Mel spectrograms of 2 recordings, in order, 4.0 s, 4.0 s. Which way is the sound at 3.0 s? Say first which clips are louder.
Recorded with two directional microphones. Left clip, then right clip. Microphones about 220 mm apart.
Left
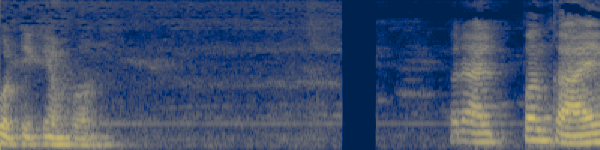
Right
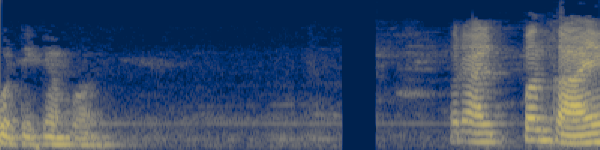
Right 3 dB; 35° left (ahead or behind).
